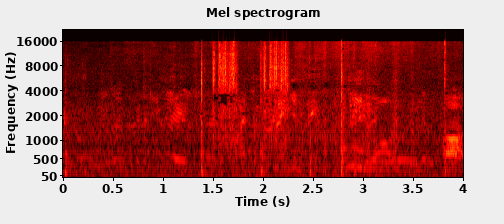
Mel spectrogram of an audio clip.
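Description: Footballs being kicked on an artificial-turf pitch: several sharp thumps, irregularly spaced about half a second to a second apart, with players' voices calling in the background.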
